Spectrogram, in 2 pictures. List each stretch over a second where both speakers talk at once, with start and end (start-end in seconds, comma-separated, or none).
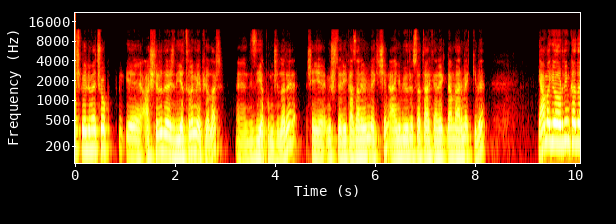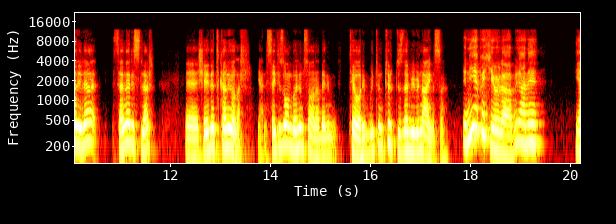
none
